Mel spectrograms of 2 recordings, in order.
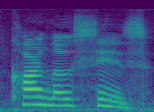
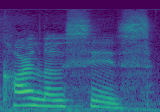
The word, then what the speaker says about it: Carlos's: Pero la pronunciación es Carlos's. Hay que poner otra sílaba. Okay, so Carlos's.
